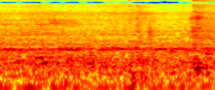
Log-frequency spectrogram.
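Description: A steady low rumble with a faint hum underneath, and one short knock near the end as a dumbbell is lifted off its rack.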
